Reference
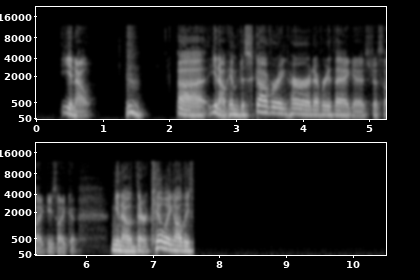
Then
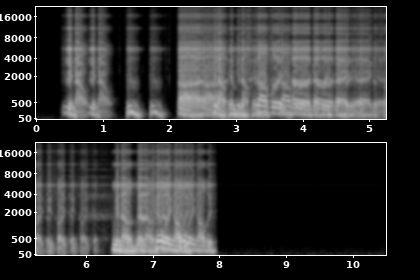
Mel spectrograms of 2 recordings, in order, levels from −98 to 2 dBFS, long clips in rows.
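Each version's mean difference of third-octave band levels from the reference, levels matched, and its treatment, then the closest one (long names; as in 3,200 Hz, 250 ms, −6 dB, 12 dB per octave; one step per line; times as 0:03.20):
10.5 dB: samples sorted by size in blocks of 8 samples
parametric band 5,400 Hz +5 dB 1.9 octaves
on a send: single-tap delay 347 ms −5 dB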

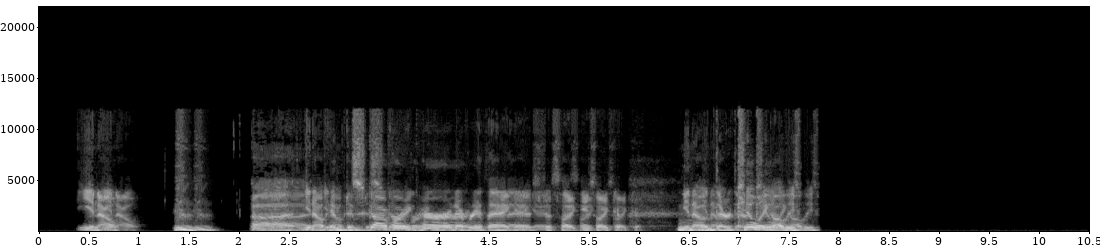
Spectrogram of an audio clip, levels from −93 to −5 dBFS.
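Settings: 5.0 dB: spectral magnitudes quantised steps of 15 dB
brickwall limiter −22.5 dBFS, peak gain reduction 10 dB
single-tap delay 183 ms −8 dB
level +5 dB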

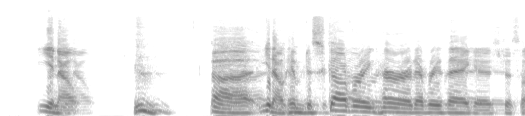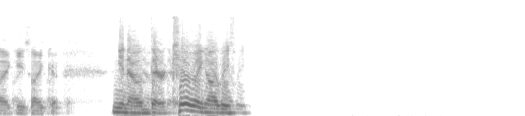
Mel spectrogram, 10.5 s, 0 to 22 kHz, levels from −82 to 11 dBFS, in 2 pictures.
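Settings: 3.5 dB: flanger 0.43 Hz, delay 2.2 ms, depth 1.2 ms, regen +69%
soft clipping −26.5 dBFS, distortion −11 dB
on a send: single-tap delay 151 ms −16.5 dB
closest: third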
